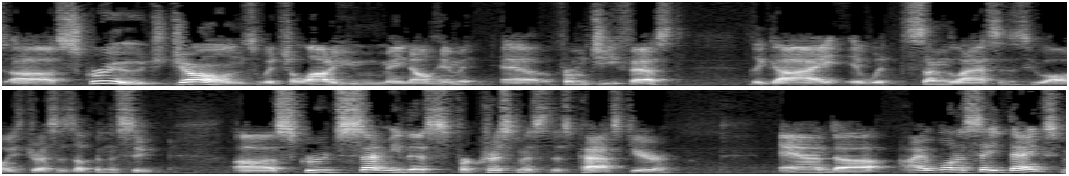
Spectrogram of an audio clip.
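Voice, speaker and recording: A hoarse young man rambling casually with many fillers as he reviews his toy figures. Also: mid-range voice, a bit bright, roomy sound.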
